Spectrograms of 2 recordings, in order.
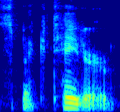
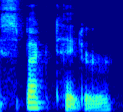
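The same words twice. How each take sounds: First: The stress falls on the middle syllable. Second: The stress is not on the middle syllable. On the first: The speaker calls it right. "but spectator. Okay, because this vowel is long" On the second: The speaker calls it wrong. "we don't say spectator"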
